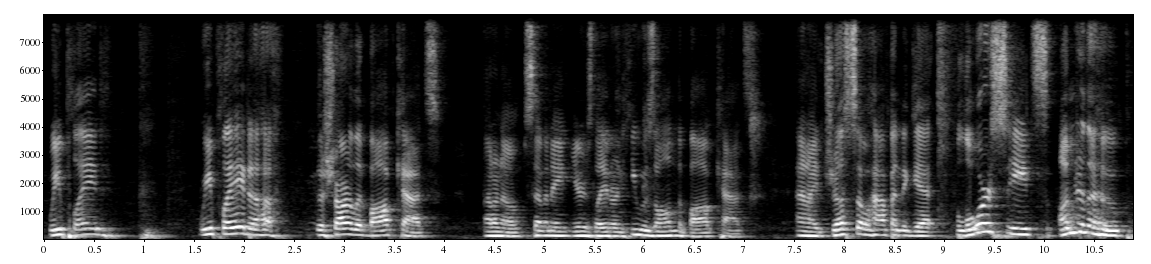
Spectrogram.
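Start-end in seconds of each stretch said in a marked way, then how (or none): none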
